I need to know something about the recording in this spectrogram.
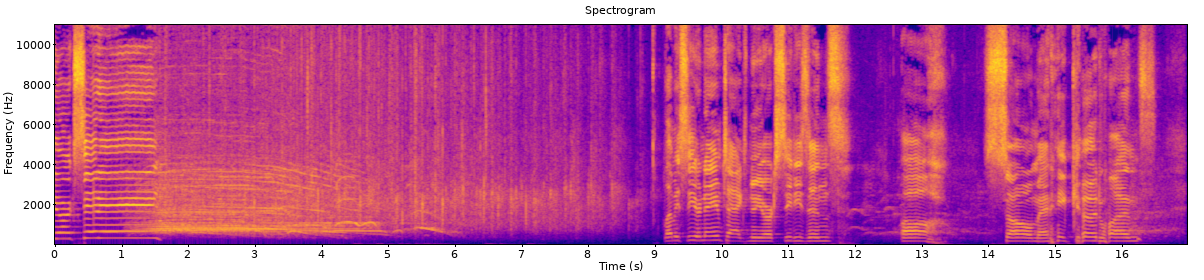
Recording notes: Live from the Gramercy Theatre in New York City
